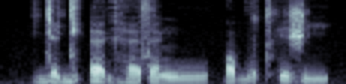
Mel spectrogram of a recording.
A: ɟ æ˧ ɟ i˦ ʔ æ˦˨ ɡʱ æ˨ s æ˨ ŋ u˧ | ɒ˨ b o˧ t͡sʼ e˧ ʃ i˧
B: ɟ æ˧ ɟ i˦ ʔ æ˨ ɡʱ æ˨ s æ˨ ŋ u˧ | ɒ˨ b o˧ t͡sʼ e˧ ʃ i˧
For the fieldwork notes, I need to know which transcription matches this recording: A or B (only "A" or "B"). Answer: A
